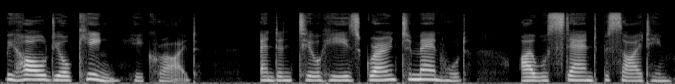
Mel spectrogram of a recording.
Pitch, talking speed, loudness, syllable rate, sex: 190 Hz, 150 wpm, -19 LUFS, 3.9 syllables/s, female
